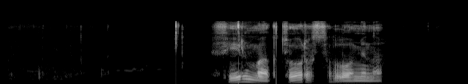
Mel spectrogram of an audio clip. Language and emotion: Russian, neutral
